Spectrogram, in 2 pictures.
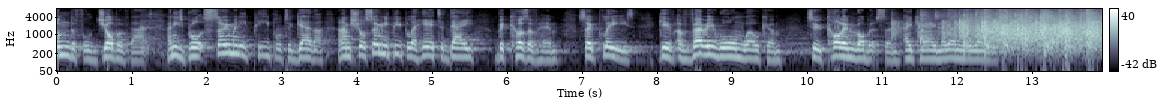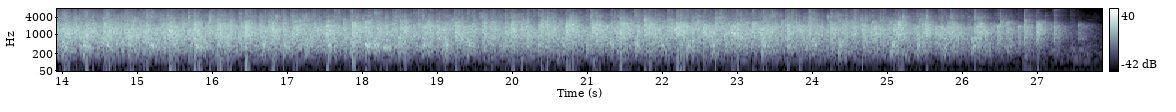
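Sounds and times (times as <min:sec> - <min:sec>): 
speech: 0:00.0 - 0:12.7
audience applause welcoming a speaker at a gathering: 0:11.1 - 0:27.8.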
